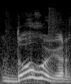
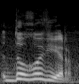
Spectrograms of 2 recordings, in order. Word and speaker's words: договір: різні Але усі правильні бо наголос у цьому слові подвійний договір договір договір зафіксували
